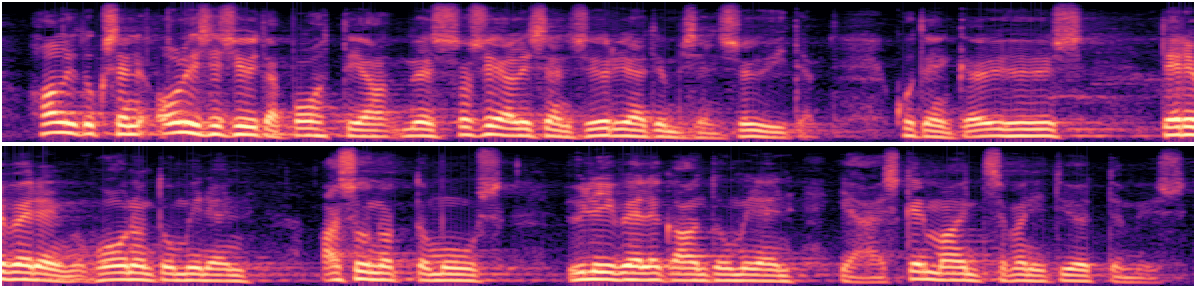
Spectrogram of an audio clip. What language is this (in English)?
Finnish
